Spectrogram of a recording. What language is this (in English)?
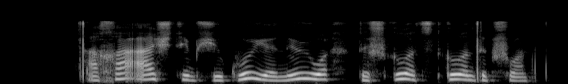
Abkhazian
